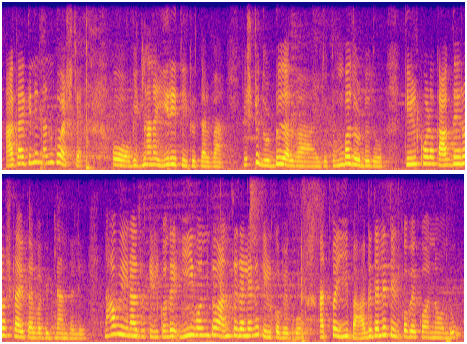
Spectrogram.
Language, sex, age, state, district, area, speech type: Kannada, female, 18-30, Karnataka, Chitradurga, rural, spontaneous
